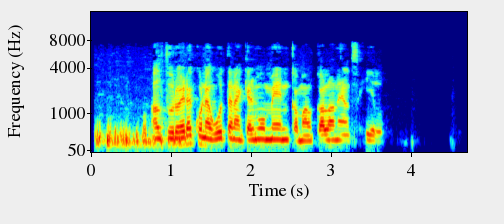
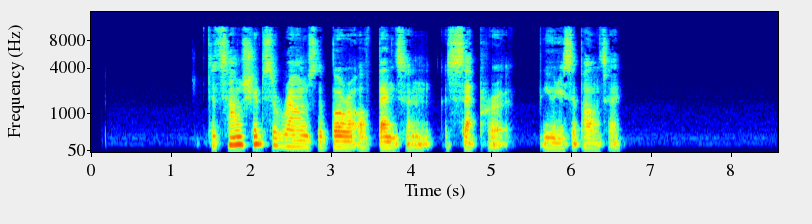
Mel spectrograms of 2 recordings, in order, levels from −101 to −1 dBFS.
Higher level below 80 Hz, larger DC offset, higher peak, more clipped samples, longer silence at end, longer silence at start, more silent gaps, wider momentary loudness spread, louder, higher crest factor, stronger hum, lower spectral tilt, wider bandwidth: first, -62 dBFS vs -68 dBFS; neither; first, -2 dBFS vs -10 dBFS; neither; second, 1.05 s vs 2 s; second, 0.05 s vs 1.45 s; neither; about the same, 11 LU vs 13 LU; first, -17 LUFS vs -29 LUFS; about the same, 16 dB vs 20 dB; neither; first, -7 dB/octave vs -5 dB/octave; second, 7.4 kHz vs 11.5 kHz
